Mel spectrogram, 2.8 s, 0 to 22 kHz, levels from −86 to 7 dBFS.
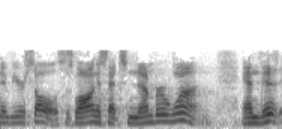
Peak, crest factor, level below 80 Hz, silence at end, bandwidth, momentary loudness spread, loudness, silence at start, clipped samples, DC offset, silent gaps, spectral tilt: -6 dBFS; 16 dB; -62 dBFS; 0 s; 5.2 kHz; 6 LU; -23 LUFS; 0 s; under 0.1%; under 0.1%; none; -4.5 dB/octave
